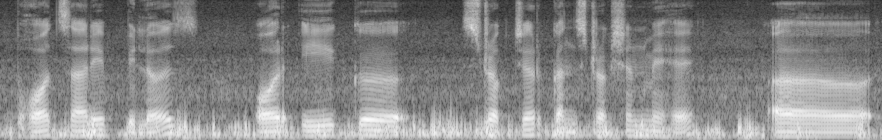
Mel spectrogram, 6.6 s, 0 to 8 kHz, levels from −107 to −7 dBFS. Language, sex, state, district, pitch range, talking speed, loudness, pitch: Hindi, male, Gujarat, Valsad, 90-110 Hz, 100 wpm, -18 LUFS, 100 Hz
